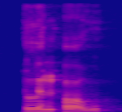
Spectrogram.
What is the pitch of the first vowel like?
rising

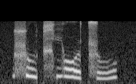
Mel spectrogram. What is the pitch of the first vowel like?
falling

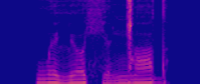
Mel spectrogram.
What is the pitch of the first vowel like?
falling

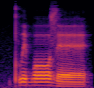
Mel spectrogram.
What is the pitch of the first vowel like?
high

